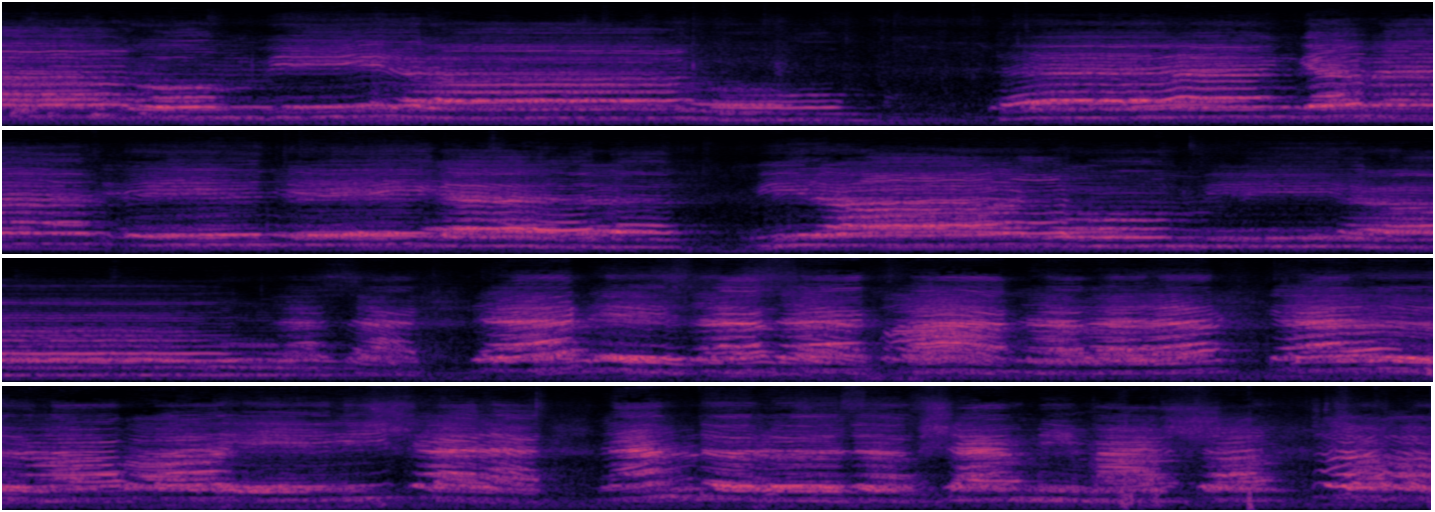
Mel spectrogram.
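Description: A group of schoolchildren and a woman singing a song together in chorus, in sung phrases with short breaths between them. About halfway through, a different song starts, sung in shorter, choppier phrases.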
